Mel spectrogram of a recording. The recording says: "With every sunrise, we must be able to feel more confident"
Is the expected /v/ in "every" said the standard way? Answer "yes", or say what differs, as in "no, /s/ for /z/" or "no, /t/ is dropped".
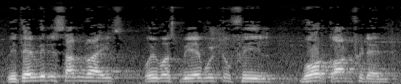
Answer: yes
